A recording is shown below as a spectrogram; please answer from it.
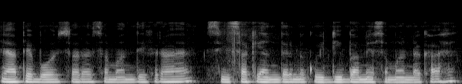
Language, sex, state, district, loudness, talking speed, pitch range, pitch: Hindi, male, Jharkhand, Deoghar, -18 LUFS, 235 wpm, 110-120 Hz, 115 Hz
